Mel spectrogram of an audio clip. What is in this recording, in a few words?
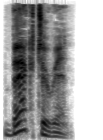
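"bacterin", British English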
